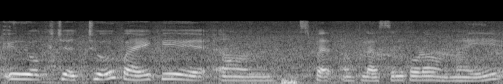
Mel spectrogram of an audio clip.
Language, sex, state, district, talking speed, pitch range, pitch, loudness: Telugu, female, Andhra Pradesh, Manyam, 105 wpm, 175-230 Hz, 190 Hz, -14 LUFS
